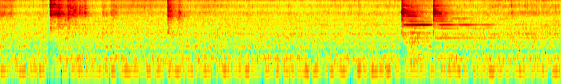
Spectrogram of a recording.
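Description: A spatula scraping and clinking against a non-stick kadai as a tomato masala is stirred, with a few sharper knocks. A steady low hum runs under it.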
